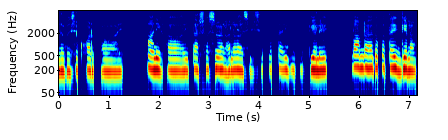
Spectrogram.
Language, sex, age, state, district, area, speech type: Bengali, female, 30-45, West Bengal, Dakshin Dinajpur, urban, spontaneous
